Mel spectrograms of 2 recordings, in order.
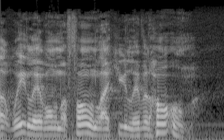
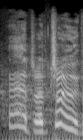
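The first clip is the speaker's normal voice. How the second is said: words through laughter; laughing; 13 semitones higher, 4 dB louder than usual. Real, not acted. Preacher admitting the joke's truth, laughing.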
